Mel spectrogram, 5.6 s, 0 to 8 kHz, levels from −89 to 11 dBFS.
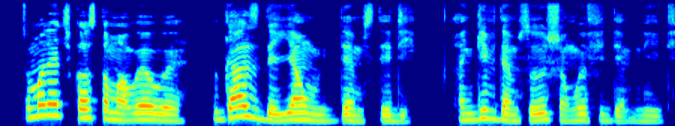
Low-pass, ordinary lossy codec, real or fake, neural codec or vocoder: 7.2 kHz; none; real; none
